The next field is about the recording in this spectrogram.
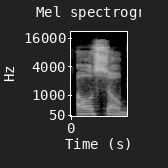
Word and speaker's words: OHSO: And I got a great recommendation from it's I believe it's pronounced Oso Brewing, O H S O.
